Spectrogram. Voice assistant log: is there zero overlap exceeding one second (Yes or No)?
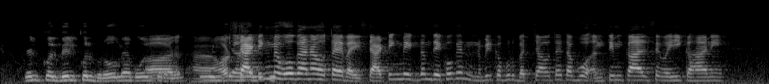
No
